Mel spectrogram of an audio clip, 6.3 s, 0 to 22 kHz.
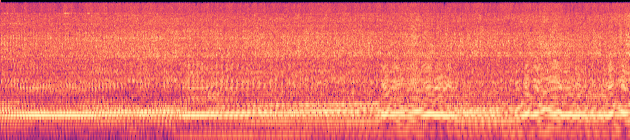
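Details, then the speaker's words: Outboard running in gear at service check: smooth, even buzzing drone rising and dipping cleanly with throttle, no knocks or rattles; motor runs well. "Ну все. В принципе, все 3 мотора работают хорошо."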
